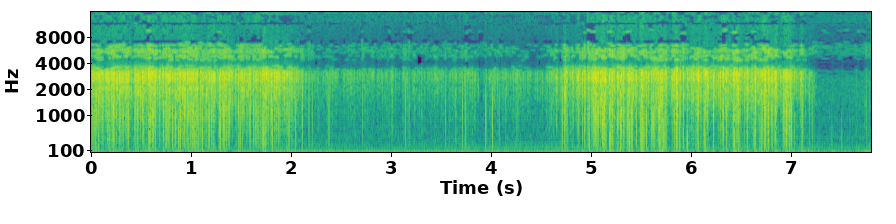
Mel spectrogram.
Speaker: the liquid leak amplifier is a low surface tension liquid poured over a suspected leak site in small amounts it forms bubbles that will collapse creating ultra sound detectable with the scanning module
